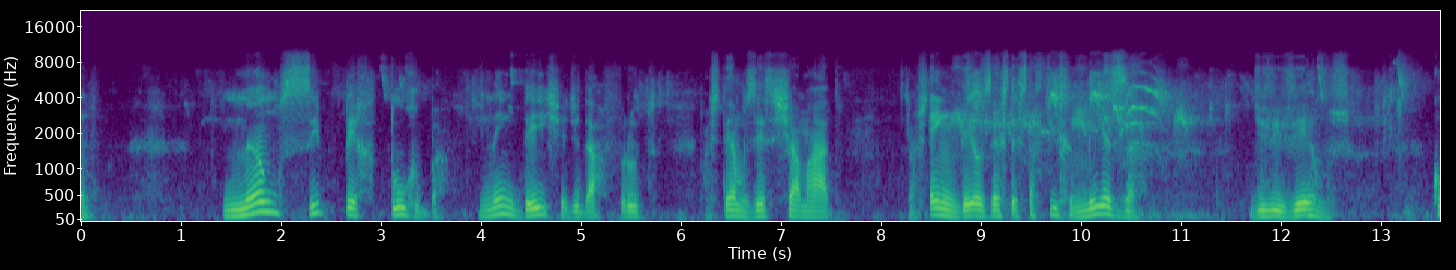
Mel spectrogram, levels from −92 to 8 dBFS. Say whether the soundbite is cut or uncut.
cut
